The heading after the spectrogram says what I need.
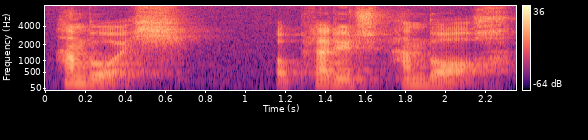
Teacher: das g am ende wird immer ein ch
